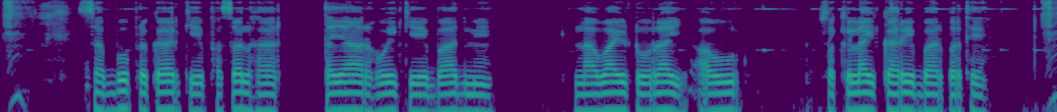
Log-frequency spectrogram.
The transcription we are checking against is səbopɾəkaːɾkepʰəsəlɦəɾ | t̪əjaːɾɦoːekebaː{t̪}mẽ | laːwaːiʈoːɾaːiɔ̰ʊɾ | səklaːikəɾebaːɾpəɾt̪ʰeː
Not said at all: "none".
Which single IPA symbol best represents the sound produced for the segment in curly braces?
d̪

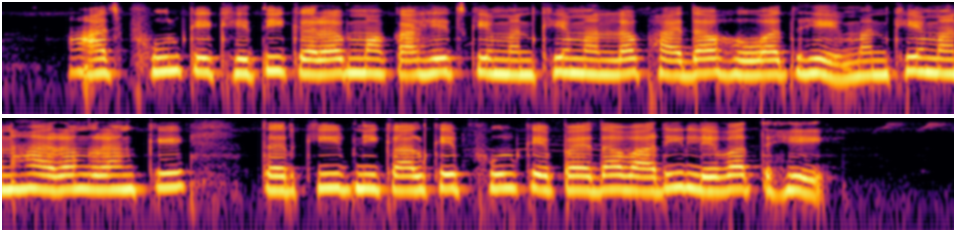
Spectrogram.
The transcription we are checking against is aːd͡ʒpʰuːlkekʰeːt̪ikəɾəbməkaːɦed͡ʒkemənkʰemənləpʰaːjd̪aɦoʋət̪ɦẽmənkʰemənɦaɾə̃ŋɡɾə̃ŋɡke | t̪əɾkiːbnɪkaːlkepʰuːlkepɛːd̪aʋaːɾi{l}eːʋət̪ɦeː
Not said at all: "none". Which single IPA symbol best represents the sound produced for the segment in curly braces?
l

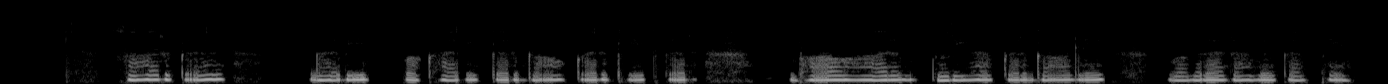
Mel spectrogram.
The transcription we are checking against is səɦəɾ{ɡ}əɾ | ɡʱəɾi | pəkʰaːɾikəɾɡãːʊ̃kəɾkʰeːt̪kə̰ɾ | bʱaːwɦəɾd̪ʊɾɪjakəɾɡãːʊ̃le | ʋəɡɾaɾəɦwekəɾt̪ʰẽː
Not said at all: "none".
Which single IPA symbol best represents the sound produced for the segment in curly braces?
k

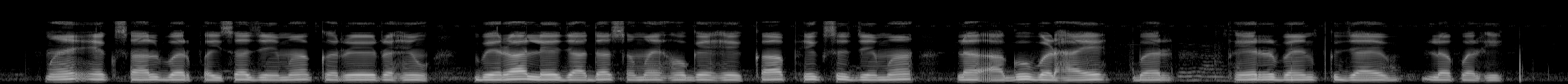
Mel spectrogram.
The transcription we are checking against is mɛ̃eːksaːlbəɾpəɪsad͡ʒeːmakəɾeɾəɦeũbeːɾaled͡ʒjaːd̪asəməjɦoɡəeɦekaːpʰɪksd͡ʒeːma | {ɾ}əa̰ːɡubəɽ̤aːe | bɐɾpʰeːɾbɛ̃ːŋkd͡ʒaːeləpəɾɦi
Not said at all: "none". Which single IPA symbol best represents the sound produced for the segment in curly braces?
l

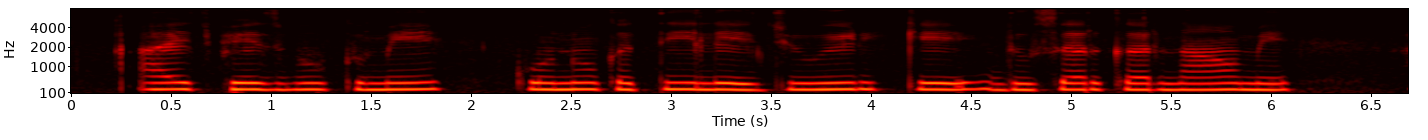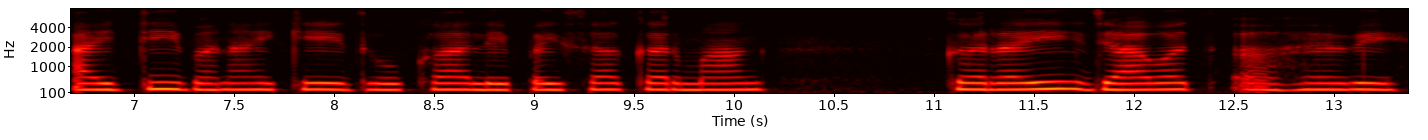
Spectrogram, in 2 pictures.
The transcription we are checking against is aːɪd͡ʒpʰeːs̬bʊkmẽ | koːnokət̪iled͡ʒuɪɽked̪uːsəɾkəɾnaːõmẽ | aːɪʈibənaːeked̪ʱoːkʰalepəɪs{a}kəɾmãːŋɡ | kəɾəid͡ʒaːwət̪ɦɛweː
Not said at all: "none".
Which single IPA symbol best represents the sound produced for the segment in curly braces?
a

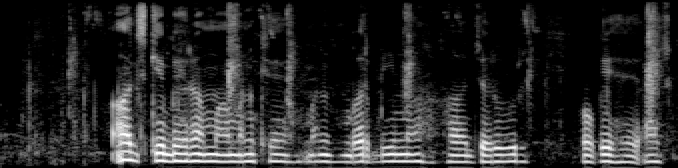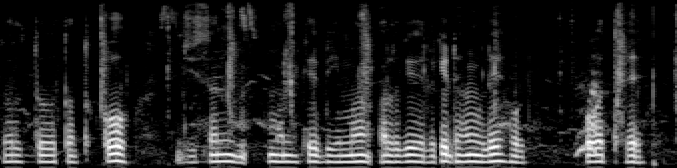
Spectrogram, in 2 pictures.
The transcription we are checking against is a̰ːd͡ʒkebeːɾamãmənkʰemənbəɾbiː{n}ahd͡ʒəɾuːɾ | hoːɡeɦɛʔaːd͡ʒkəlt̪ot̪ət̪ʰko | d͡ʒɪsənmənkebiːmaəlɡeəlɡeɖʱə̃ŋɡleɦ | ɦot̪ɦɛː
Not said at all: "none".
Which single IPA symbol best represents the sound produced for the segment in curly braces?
m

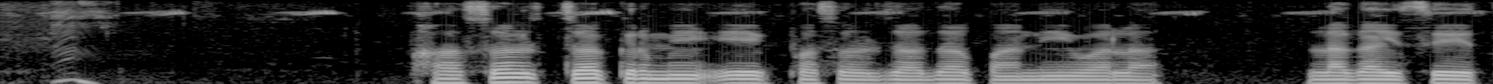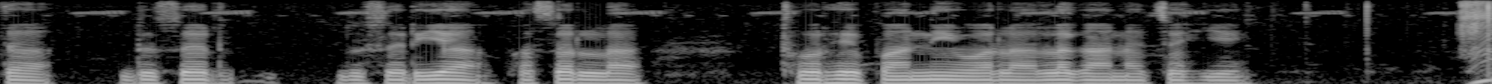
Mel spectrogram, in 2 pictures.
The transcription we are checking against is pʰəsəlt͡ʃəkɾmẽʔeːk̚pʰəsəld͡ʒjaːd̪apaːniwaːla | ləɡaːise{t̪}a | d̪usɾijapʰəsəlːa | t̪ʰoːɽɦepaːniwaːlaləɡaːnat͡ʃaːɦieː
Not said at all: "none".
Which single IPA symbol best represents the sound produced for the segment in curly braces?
t̪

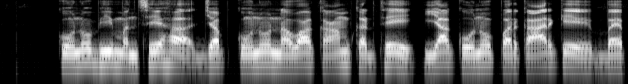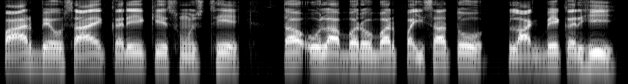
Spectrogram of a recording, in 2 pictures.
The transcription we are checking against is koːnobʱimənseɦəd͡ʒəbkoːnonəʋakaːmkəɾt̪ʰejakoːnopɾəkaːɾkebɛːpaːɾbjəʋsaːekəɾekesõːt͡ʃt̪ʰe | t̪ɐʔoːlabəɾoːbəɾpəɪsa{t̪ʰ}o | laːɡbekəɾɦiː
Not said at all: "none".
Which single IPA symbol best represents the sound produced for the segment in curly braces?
t̪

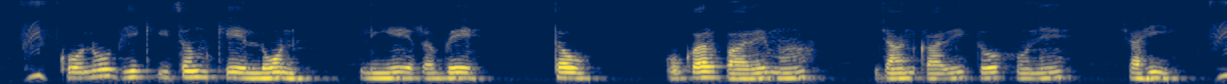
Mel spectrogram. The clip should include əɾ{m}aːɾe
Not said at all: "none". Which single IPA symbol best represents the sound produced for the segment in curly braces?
b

